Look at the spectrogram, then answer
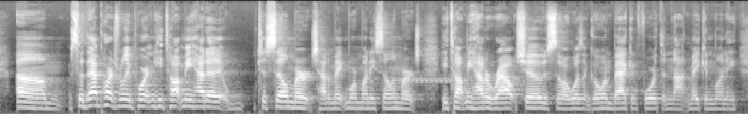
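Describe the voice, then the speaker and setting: Fairly quick speech in a Southern US accent, with hardly any pauses and ordinary pitch variation. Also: woman, very deep, low pitch for a woman. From US South, Columbia, South Carolina. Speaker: comedian. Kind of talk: interview. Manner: animated.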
